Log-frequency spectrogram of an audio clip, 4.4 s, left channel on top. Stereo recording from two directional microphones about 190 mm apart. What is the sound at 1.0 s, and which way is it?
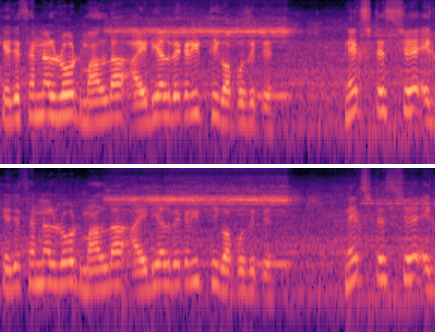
A man's voice, 35° left (ahead or behind).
